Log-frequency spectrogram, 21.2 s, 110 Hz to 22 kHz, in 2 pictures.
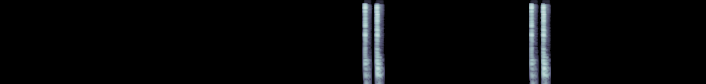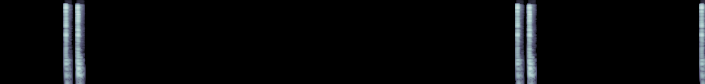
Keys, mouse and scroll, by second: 4.5 click, 6.8 click, 10.6 click, 17.3 click, 20.1 click.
